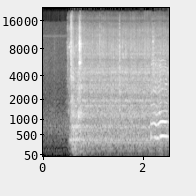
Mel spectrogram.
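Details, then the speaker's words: Lathe spindle running after motor work: it starts cleanly and spins up to a steady light whirr with a small rise near the end. It still sounds slightly slow, possibly tight or cold, but it works. "let us make chips it still sounds a little on the slow side but it's working"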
